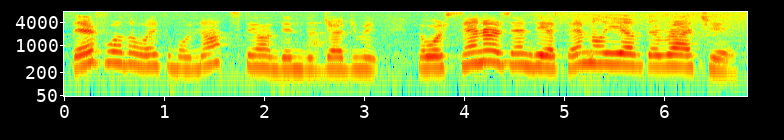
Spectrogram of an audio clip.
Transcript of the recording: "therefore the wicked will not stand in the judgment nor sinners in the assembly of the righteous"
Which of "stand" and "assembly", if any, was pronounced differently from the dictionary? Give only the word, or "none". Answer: assembly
